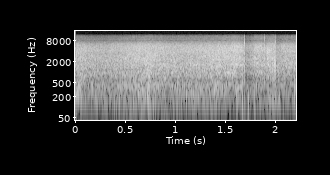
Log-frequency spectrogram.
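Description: Sea waves surge along a typhoon-battered beach, a loud, continuous roar of surf mixed with heavy wind buffeting the microphone, with no voices.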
